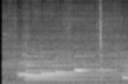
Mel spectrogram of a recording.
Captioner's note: film projector running; piano music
